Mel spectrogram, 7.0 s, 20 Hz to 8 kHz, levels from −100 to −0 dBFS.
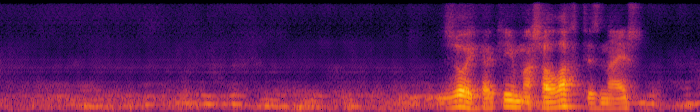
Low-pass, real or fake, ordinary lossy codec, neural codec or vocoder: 7.2 kHz; fake; Opus, 64 kbps; codec, 24 kHz, 0.9 kbps, DualCodec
